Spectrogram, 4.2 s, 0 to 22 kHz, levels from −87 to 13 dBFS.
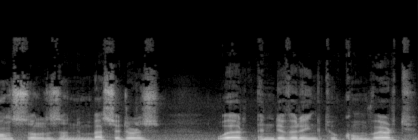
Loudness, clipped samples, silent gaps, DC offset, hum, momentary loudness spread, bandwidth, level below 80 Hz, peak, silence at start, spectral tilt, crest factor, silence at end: -17 LUFS; under 0.1%; none; under 0.1%; none; 10 LU; 11.5 kHz; -36 dBFS; 0 dBFS; 0 s; -5 dB/octave; 16 dB; 0 s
